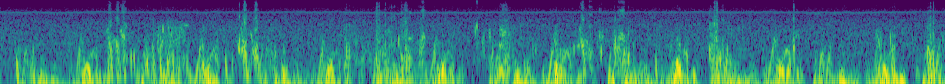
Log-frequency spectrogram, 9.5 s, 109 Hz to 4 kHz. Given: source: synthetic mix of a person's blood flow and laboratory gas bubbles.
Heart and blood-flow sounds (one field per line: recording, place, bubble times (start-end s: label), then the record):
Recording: Doppler ultrasound of blood flow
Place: precordium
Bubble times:
0.13-0.24 s: bubbles
1.03-1.39 s: bubbles
1.44-1.91 s: bubbles
2.23-2.64 s: bubbles
2.80-2.90 s: bubbles
3.43-4.29 s: bubbles
4.71-5.38 s: bubbles
5.71-6.05 s: bubbles
6.10-6.38 s: bubbles
6.52-6.61 s: bubbles
7.06-7.46 s: bubbles
7.89-8.03 s: bubbles
8.75-8.81 s: bubbles
8.88-9.04 s: bubbles
9.08-9.46 s: bubbles
From the record:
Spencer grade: 3 (all of the cardiac periods contain showers or single bubble signals, but not dominating or overriding the cardiac motion signals)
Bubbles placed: only in the low amplitude regions of the cardiac cycle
